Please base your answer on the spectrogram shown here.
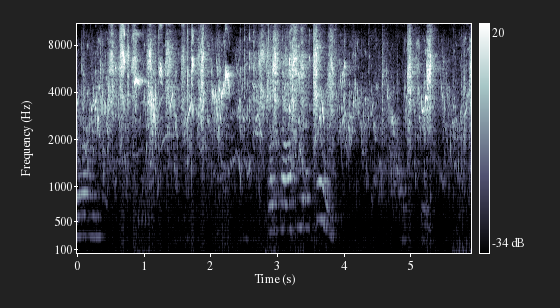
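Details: Budgies twittering in a crowded, unbroken chatter of squeaks and warbles, with a few short clearer whistled notes and faint lower tones mixed beneath the high chirping.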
